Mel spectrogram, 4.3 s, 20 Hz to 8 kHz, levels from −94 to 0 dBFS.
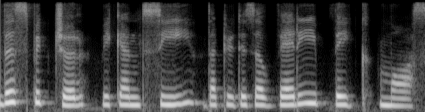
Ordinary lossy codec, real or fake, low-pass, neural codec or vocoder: none; fake; 7.2 kHz; codec, 16 kHz, 1 kbps, X-Codec, HuBERT features, trained on LibriSpeech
